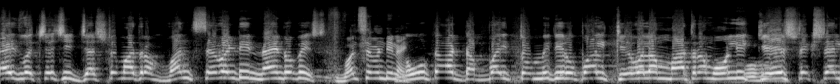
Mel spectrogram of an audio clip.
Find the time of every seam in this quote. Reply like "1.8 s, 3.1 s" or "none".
none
